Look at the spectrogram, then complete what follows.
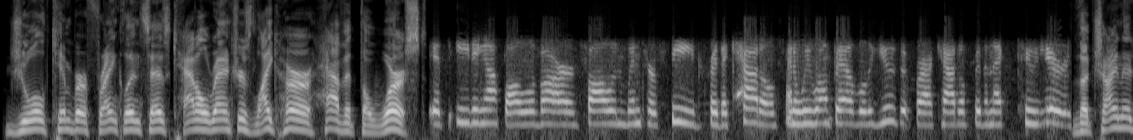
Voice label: PSA; GOOSE CREEK FIRE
